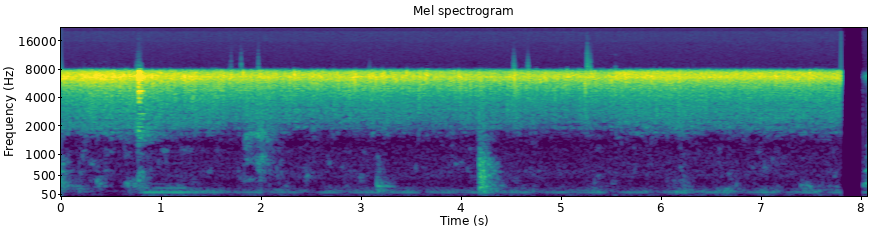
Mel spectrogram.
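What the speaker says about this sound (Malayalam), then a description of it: "കുറച്ച് ഉപ്പുകൂടി ഇട്ട് നമുക്ക് ഉള്ളി നന്നായിട്ട് വഴറ്റിയെടുക്കാം." Onions with a little salt sautéing in a pan, a steady soft frying hiss with a few scraping stirs of a spoon in the pan, continuing evenly before cutting off at the end.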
